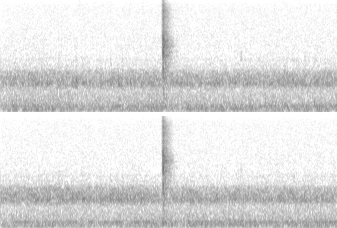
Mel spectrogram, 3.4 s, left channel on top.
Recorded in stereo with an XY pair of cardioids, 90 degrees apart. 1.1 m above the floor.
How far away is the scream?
I don't hear a scream.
